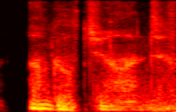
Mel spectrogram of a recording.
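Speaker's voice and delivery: very low, deep voice, lips right on the mic. Saying own name after being asked: deep voice close to the microphone. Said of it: "can you say your name in that, that deep, really close to your microphone voice".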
